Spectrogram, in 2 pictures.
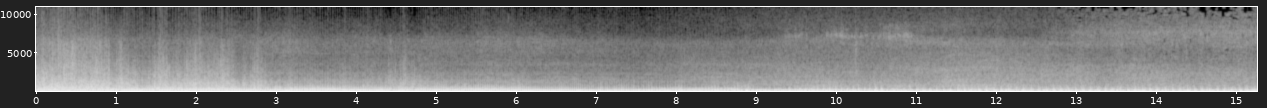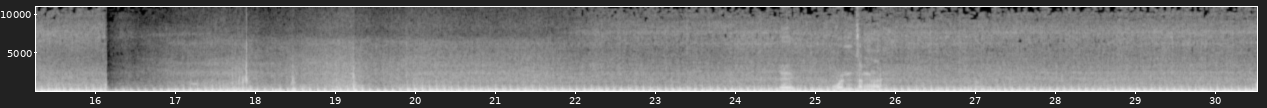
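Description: Yamaha R15 V3 single-cylinder engine breathing through an aftermarket R9 exhaust, its note falling steadily as the bike slows off throttle, then settling into a steady idle at a standstill, with a short break in the sound about halfway through.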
